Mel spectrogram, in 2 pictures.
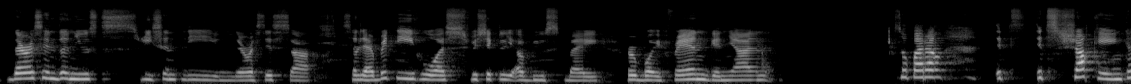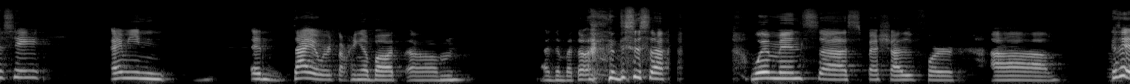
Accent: Filipino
